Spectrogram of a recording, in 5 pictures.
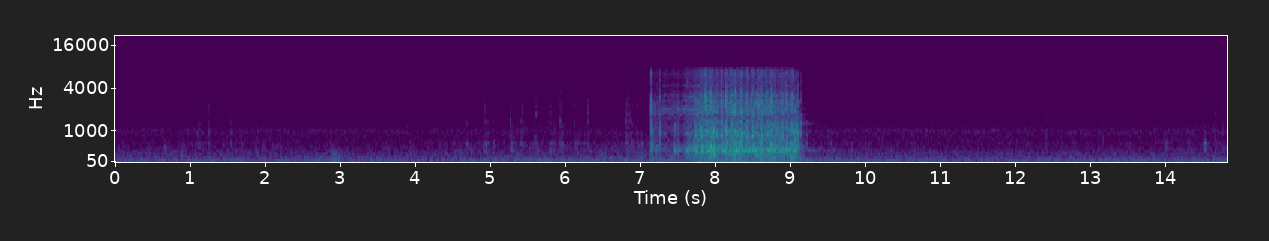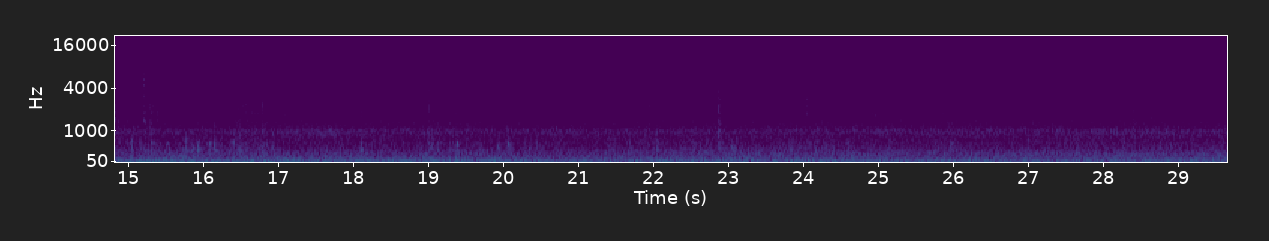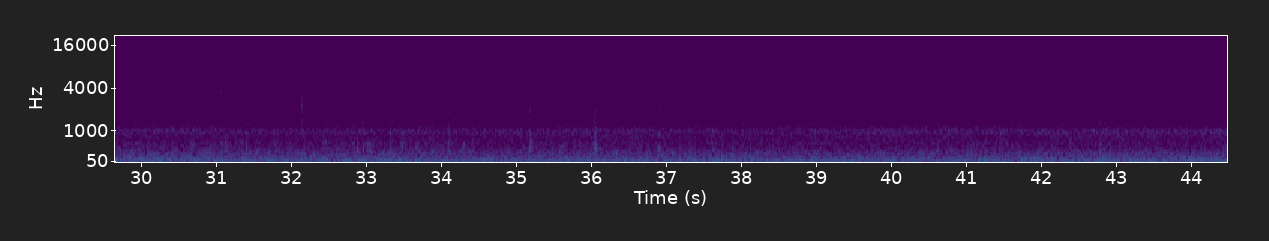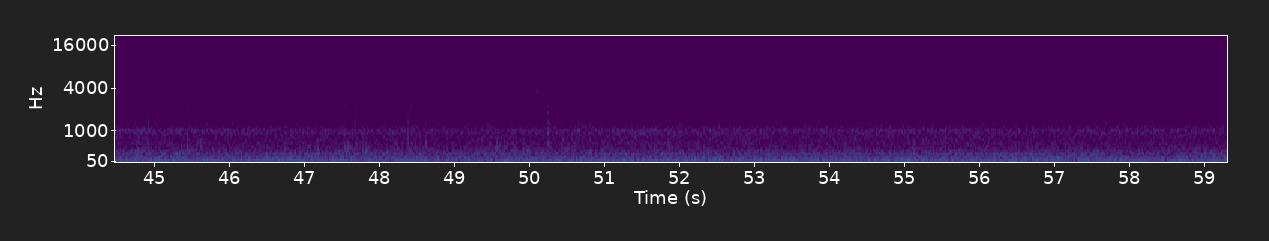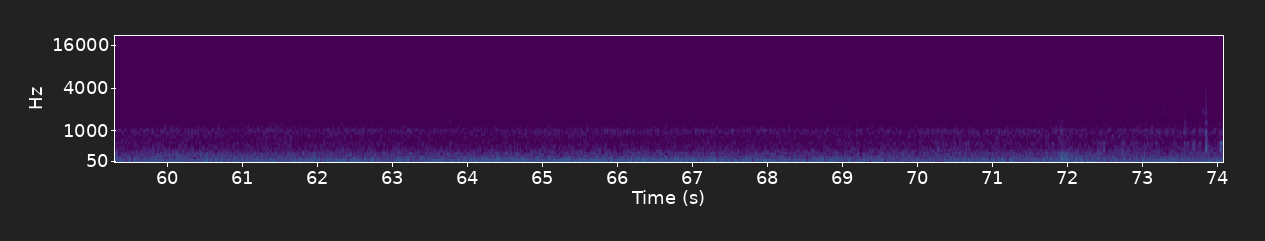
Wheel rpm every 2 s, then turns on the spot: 0, 0, 0, 0, 20, 0, 0, 0, 0, 0, 0, 0, 0, 0, 0, 0, 0, 0, 0, 0, 0, 0, 0, 0, 0, 0, 0, 0, 0, 0, 0, 0, 0, 0, 0, 0, 0.
8-10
